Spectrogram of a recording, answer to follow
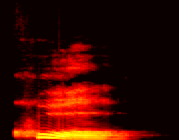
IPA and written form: ˈkuwɫ (COOL)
